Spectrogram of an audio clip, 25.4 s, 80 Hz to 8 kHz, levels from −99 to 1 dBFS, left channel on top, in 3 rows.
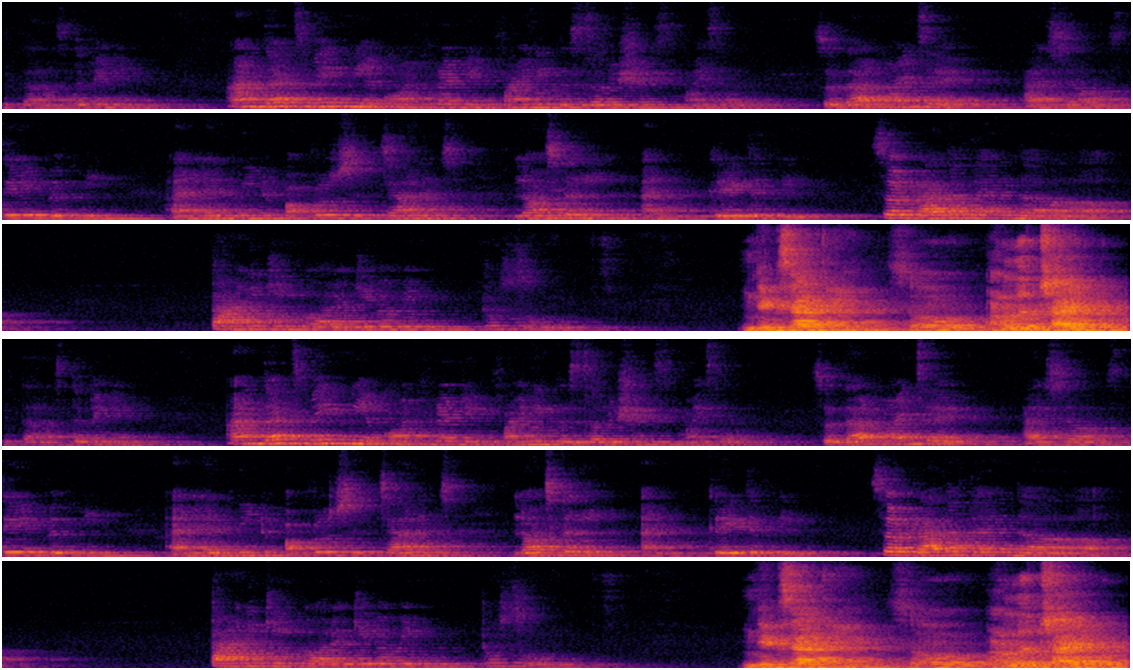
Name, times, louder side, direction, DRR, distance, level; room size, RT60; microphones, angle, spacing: voice 1, 0.2-1.0 1.7-5.6 6.1-7.2 7.7-9.3 9.7-11.8 12.3-13.5 13.8-14.4 15.0-16.7 18.5-20.3 20.5-21.1, right 1 dB, 75° right, -6 dB, 0.9 m, -42 dB
voice 2, 22.5-25.2, left 1 dB, 30° left, -4 dB, 0.5 m, -28 dB
2.5 x 2.5 x 2.8 m, 1.5 s
head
